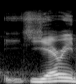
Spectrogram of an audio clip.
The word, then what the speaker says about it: Yeri: Yeah, but another thing that excited me was that Yeri De Los Santos, sorry, I had to make sure that I say that right. – Like dairy, but rhymes with, yeah.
